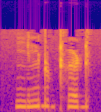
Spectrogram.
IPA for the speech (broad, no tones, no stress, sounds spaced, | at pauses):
ŋ i n ɪ ɖ u ɖ ʈʰ ɘ ɖ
